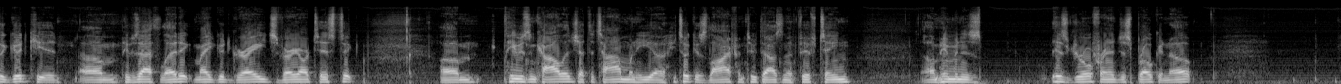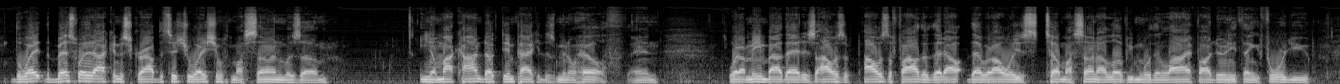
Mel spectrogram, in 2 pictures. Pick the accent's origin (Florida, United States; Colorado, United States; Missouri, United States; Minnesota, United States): Missouri, United States; East Prairie; Originally, I'm from Southeast Missouri, a small town called East Prairie. It's about 3,500 people. It's a very small area, very rural farming area.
